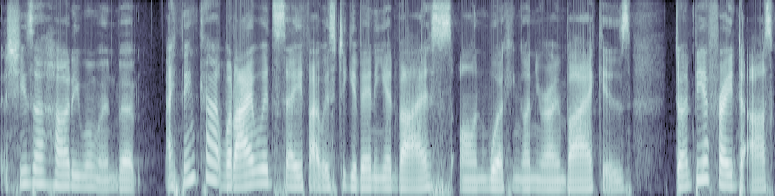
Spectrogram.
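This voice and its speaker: A woman's voice: low voice, dry recording, low-quality recording. A woman in her thirties, a professional racer, chatting frankly and easily on a live panel and laughing often. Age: 30s. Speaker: professional gravel racer guest. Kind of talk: casual panel chat.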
